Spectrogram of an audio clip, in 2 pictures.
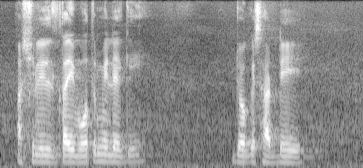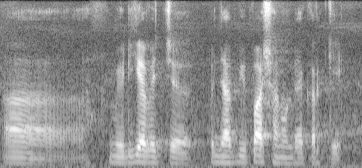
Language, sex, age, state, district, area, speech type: Punjabi, male, 45-60, Punjab, Bathinda, urban, spontaneous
